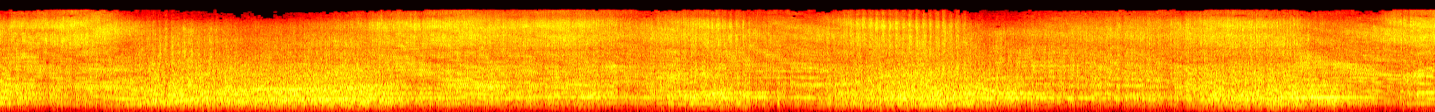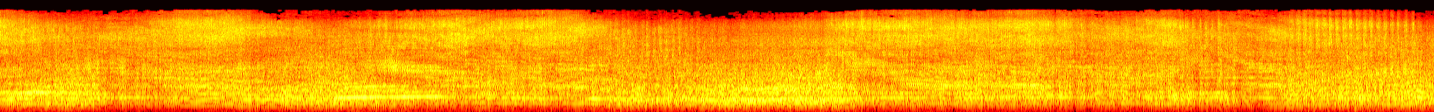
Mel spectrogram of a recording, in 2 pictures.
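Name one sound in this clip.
Race car engines roar loudly as cars speed past, rising and falling in pitch.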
